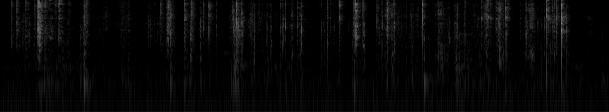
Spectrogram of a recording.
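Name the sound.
keys jangling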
